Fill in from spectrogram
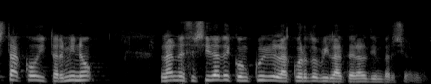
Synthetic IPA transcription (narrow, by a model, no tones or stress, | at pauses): st̪akoit̪eɾmĩno | lane̞θe̞siðaðe̞ko̞ŋkluiɾelakwe̞ɾðoβ̞ilat̪e̞ɾald̪eimbeɾsjo̰nes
